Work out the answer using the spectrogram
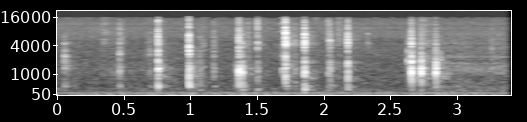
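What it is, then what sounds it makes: Plastic night light. Fingertips and nails tap and scratch the white plastic underside and vent grille of a hand-sized, hollow plastic whale night light. Quick, dry, hollow clicks with bright edges and very short decay sound over a faint steady low hum and quiet scratching.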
